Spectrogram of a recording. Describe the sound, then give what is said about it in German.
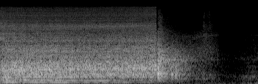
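A blender whirs through oat flakes soaked in water with cinnamon to make plant milk: a loud, steady grinding roar that cuts off and winds down to near silence at the end. “Dann soll man die Haferflocken kurz einweichen lassen, ein paar Minuten. Und jetzt wird er einfach gemixt.”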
